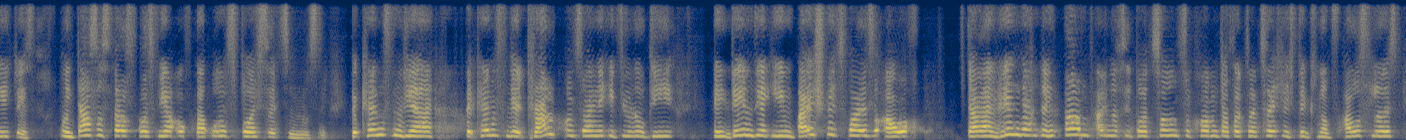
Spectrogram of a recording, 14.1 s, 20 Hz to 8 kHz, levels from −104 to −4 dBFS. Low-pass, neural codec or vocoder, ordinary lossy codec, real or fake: none; codec, 16 kHz, 1 kbps, FreqCodec, smaller model; none; fake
